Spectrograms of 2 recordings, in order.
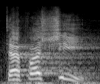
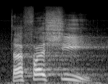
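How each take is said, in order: Both takes have the same delivery.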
